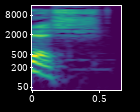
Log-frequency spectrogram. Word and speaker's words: beş: 5 besh, S-nya pakai pancing.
